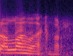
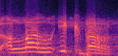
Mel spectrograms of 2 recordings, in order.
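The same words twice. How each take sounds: First: Said in the usual way. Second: إكبر opening with "i": ikbar, slowly; slow, deliberate "Allahu ikbar" for الله إكبر; kasra on hamza. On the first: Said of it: "بدلا من يقول". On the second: Shown as a demonstration. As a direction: say إكبر with an i in place of the a. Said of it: "أحيانًا بعضهم يقول".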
